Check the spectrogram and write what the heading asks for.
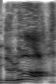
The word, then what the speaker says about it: Delour: Alors déjà, Delour, ça se prononce comme ça. Ben, en fait, non. C'est de l'or, de l'or.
